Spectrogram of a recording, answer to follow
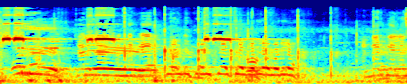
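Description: Three loud, short shouts from players about a second apart, over other voices during a kho kho game.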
